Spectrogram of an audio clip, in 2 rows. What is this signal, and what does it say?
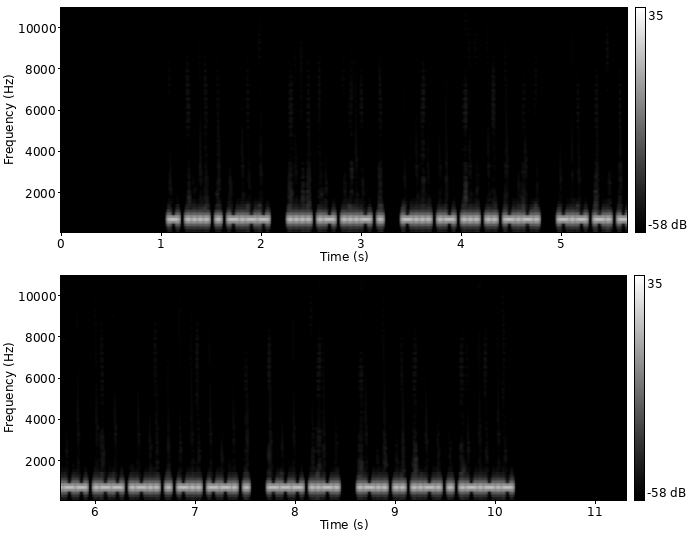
Morse code, heard as a keyed tone, about 40 wpm, 700 Hz. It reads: THEY HAVE BASIC KNOWLEDGE OF LIFE.
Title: Sentences from Top 1000 Words - Review Part 3 - 40wpm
